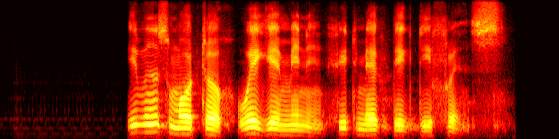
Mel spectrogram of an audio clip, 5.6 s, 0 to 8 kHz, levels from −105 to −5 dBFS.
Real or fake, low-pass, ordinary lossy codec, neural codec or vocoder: fake; none; none; codec, 16 kHz, 8 kbps, FunCodec, trained on Chinese and English, 25 frames a second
